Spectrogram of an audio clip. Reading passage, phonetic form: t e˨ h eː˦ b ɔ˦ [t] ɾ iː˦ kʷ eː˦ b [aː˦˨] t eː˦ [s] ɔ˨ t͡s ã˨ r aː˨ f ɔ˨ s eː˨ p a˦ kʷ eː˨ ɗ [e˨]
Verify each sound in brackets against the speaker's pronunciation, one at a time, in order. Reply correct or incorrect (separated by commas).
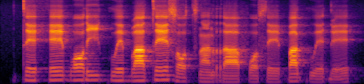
incorrect, incorrect, incorrect, incorrect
